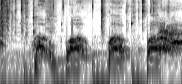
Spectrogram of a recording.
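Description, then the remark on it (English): A dog named Zeus barks four times in a steady rhythm, fairly loud, with short howling, whining tones in each bark over a constant low hum. “Zeus doesn't like cat talk. He's a dog.”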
